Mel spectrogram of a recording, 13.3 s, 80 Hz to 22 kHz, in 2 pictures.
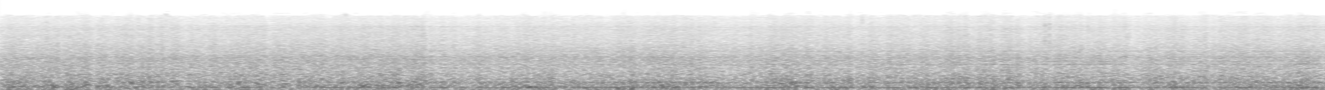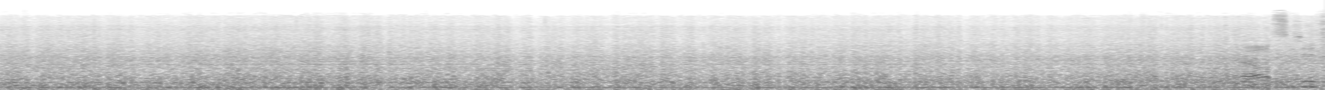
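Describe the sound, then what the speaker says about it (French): Strong wind buffeting the microphone during a motorcycle ride on a Triumph Street Twin 2019: a loud, continuous broadband roar with a steady low engine hum underneath, unbroken for the whole stretch. "ça souffle assez fort"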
